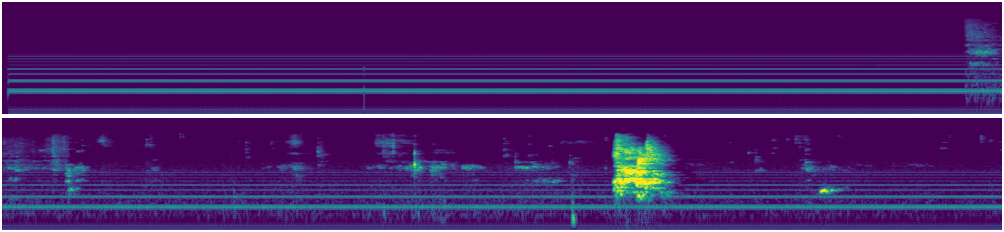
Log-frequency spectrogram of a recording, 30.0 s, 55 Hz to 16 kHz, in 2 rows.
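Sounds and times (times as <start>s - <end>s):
electrical mains hum: 14.4s - 30.0s.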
